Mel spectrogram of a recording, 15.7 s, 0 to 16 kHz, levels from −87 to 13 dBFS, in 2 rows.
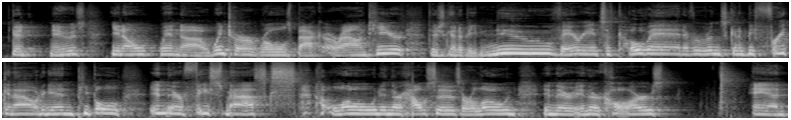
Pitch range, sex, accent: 175-220 Hz, male, American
